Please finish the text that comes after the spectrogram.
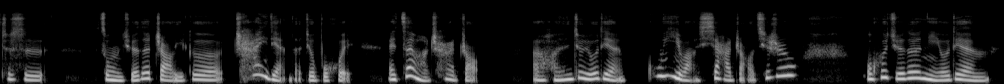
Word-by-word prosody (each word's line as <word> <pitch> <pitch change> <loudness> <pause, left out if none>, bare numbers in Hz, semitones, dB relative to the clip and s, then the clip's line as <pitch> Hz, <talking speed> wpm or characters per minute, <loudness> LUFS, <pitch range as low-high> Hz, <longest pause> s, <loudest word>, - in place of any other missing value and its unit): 就 235 - -5
是 205 -3 -3 0.5
总 200 -6 +2
觉 190 +2 -1
得 270 - +3
找 210 -8 0
一 - - 0
个 205 0 0
差 - - -4
一 - - +6
点 210 -5 +1
的 - - -9
就 190 - -1
不 180 -1 -2
会， 175 - -4 0.3
诶， 230 - +4
再 390 +11 +1
往 210 - +2
差 225 +4 -2
找， 195 - -5 0.5
啊， 200 -3 -1
好 195 +1 -2
像 215 +4 +4
就 295 - -1
有 250 0 +5
点 230 -9 +1 0.2
故 390 - -2
意 370 -7 +5
往 185 -2 -3
下 220 +1 -1
找， 190 - -6
其 305 - -3
实 385 - -2 0.9
我 245 - +4
会 325 +7 +2
觉 255 -4 +2
得 290 +1 +4
你 240 -6 +6
有 190 +1 +1
点 200 -5 +1
220 Hz, 240 characters per minute, -22 LUFS, 195-260 Hz, 0.9 s, 一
